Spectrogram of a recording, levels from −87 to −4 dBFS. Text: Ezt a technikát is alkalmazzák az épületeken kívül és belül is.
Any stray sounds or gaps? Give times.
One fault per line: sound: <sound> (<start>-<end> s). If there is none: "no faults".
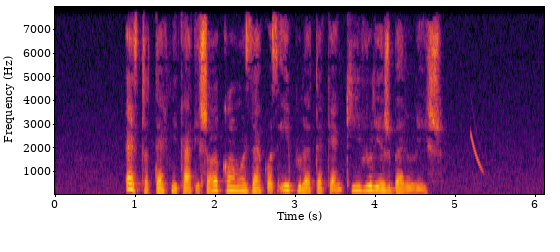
sound: chirp (5.2-5.4 s)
